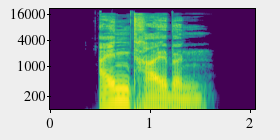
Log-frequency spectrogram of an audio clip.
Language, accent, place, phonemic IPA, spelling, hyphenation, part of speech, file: German, Germany, Berlin, /ˈaɪ̯nˌtʁaɪ̯bn̩/, eintreiben, ein‧trei‧ben, verb, De-eintreiben.ogg
- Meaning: 1. to drive in 2. to collect (e.g. debts)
